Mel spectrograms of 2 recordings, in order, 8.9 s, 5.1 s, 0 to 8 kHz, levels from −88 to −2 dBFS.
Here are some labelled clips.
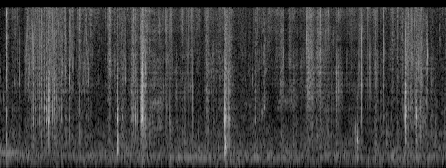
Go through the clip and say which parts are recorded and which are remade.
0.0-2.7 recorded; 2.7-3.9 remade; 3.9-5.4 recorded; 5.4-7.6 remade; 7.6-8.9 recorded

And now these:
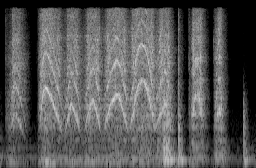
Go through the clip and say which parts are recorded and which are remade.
0.0-3.5 recorded; 3.5-4.3 remade; 4.3-5.1 recorded

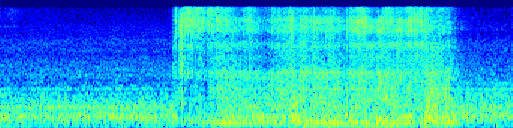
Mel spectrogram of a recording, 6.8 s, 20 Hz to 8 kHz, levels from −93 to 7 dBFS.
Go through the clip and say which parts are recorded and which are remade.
0.0-4.7 recorded; 4.7-5.7 remade; 5.7-6.8 recorded

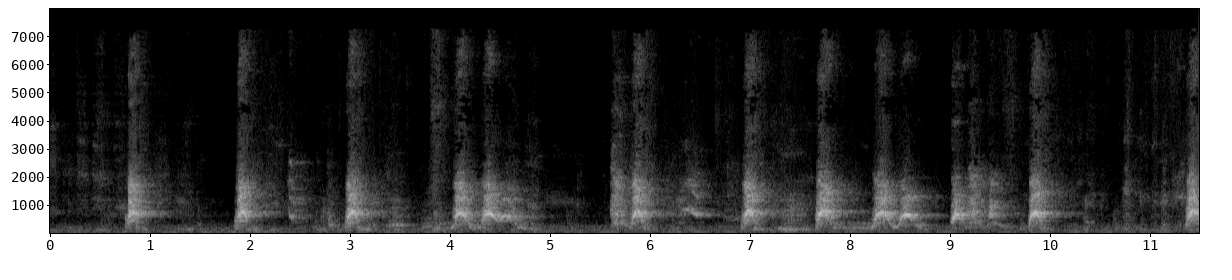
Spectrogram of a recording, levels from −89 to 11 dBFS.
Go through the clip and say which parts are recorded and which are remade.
0.0-1.8 remade; 1.8-11.5 recorded

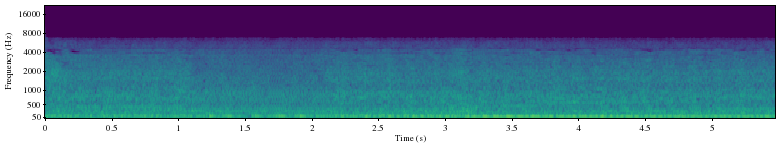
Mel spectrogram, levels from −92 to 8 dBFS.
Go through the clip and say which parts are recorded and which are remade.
0.0-1.1 recorded; 1.1-2.1 remade; 2.1-5.5 recorded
